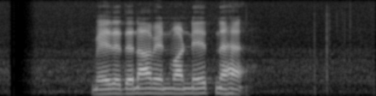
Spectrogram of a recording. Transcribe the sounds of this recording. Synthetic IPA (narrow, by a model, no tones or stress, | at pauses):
meːd̪ed̪ənaːʋenʋanːeet̪næɦɛ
